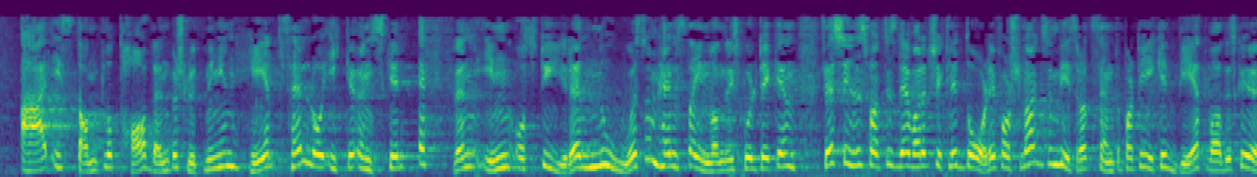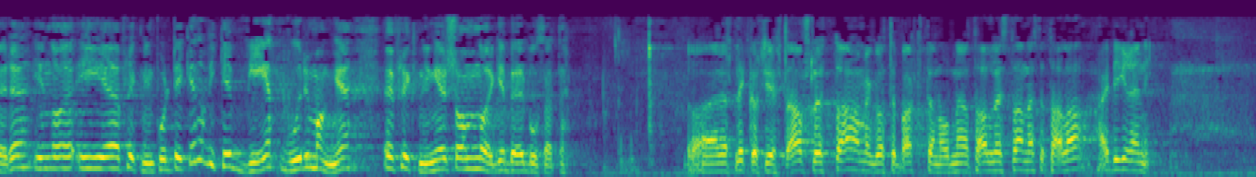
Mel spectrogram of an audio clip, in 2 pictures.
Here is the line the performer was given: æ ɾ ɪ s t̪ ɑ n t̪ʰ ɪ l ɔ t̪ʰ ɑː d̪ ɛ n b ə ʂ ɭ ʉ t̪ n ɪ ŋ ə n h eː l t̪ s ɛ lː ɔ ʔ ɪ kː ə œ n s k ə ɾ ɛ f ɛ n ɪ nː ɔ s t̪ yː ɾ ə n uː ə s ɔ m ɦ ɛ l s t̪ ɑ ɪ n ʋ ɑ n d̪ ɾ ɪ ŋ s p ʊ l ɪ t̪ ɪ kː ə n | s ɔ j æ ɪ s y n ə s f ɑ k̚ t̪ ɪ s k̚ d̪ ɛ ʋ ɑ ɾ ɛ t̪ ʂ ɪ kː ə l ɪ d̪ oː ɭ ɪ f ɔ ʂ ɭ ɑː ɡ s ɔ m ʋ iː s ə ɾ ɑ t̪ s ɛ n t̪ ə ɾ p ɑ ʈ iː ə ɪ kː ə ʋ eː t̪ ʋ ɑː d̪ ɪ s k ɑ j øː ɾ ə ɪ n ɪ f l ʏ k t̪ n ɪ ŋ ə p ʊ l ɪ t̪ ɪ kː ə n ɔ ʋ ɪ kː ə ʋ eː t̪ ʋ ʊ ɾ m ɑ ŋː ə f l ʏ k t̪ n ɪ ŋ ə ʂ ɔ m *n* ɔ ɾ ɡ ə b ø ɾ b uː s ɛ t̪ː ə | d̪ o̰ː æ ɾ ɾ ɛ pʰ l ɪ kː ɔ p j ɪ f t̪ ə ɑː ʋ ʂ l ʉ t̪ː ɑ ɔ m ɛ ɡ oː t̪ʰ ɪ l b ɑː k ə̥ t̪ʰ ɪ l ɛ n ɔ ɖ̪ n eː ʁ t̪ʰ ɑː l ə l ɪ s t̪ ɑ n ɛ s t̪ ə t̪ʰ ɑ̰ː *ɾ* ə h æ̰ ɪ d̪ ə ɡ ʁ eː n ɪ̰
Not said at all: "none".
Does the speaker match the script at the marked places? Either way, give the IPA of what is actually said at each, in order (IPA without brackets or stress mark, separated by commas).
n, l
